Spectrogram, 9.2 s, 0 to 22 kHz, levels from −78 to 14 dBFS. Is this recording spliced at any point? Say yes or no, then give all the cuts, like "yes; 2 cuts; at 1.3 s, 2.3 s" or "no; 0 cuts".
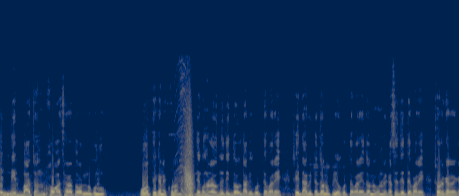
yes; 1 cut; at 3.8 s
